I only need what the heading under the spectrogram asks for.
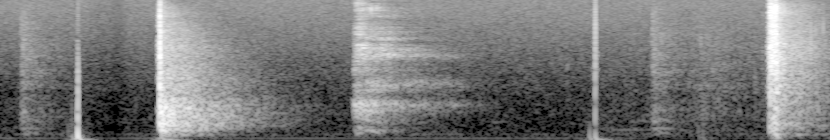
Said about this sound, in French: Don Francesco lui donne un coup de marteau sur la tête.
